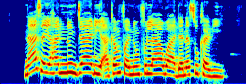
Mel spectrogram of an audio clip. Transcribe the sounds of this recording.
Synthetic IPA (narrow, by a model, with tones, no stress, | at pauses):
na˦sa˨ji˦ɦa˦nːʊ˦nd͡ʒaː˦ɽiː˨ʔa˨kɐ˦mɸa˨nɪ˦mɸʊ˦laː˦waː˨da˨na˦sʊ˦kɐ˨ɽiː˦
